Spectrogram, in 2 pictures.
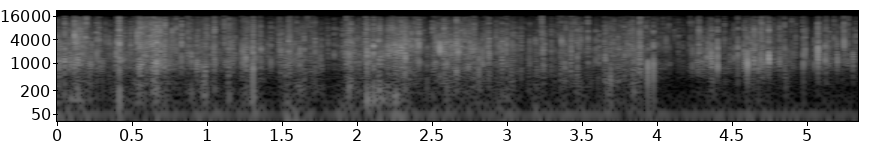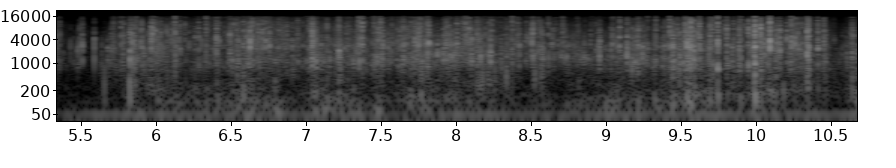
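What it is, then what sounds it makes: Brown paper bag. An empty, folded brown kraft paper bakery bag is held in the hands and crinkled and squeezed with the fingers. The result is a continuous run of dense, bright crinkling and sharp crackles with almost no low end, briefly dipping quieter around the middle before carrying on.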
